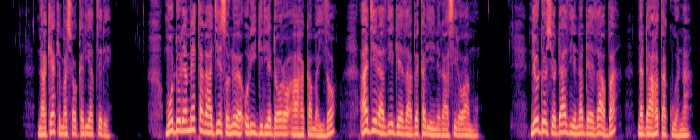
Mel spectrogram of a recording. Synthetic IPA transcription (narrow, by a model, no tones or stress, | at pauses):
nakɛakemaɕɔːkɛɾiaːteɾe | moːndoːɾeamɛːtaɣad͡ʒɛsonewɛʔoɾiːɡiɾiɛdɔːɾɔʔaɦakamaiðɔ | ad͡ʑeːɾaðieɡɛːðabɛkaɾiaineɣasiɾɔamo | neondoːɕijɔdaːðienadɛðaba | nadaːɦɔtakuɔna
